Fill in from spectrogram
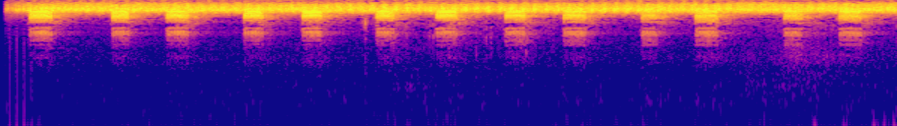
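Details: Corn crake calling at night: harsh, rasping bursts repeated steadily about twice a second over a continuous high, shrill hum of insects.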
